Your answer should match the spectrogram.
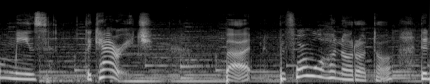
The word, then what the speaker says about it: Wahanarata: In Javanese, they pronounce it Wahanarata. Wahana means a place and Roto means the carriage. But before Wahanarata, the name was Kereta Kraton.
